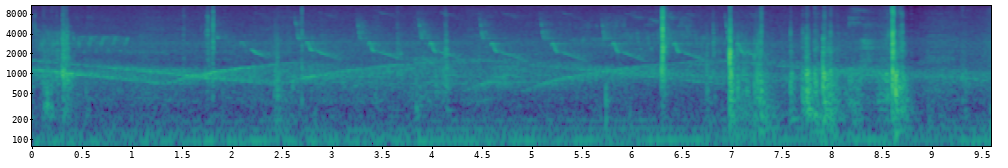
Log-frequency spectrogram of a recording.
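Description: An emergency-vehicle siren wailing, its pitch rising and falling slowly over and over, with a faster chirping pattern above it. From about six seconds in there are several sharp knocks and clatters as the car battery is handled into place, the loudest near the end.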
